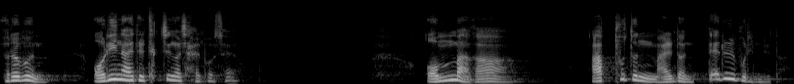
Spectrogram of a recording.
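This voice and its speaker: A man, a pastor, preaching a sermon with animated storytelling, acting out voices from his anecdotes. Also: a little high, measured pace, pauses often. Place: church sanctuary. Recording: long hall reverb.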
